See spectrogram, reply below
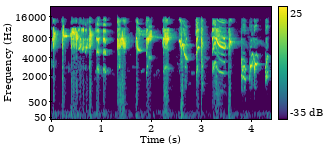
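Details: Orange-headed thrush in energetic 'gacor' rolling song used as a provoking lure. Bursts of harsh, buzzy high notes alternate with thin slurred whistles in fast, clipped phrases.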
